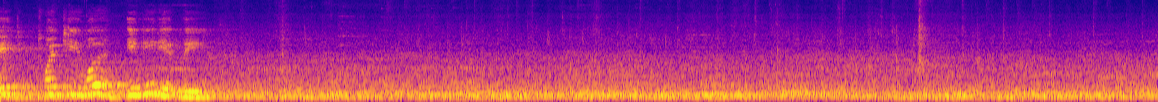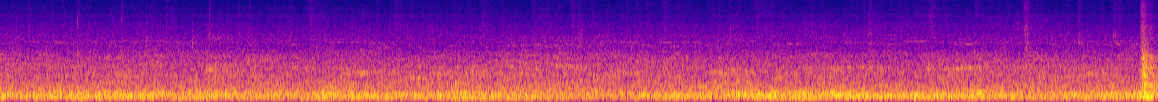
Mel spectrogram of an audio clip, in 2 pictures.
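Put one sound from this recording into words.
A large echoing hall fills with a steady, low background hum.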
